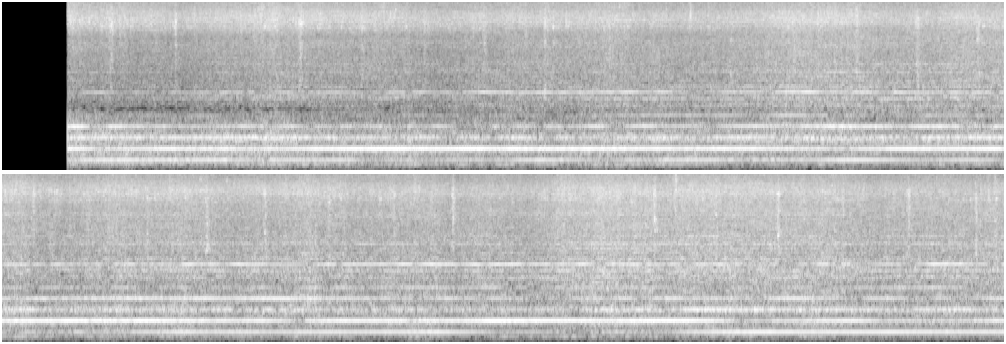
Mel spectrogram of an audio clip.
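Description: AMANO walk-behind floor scrubber running as it moves along, a steady motor hum with a constant pitched tone over a whooshing noise. It starts abruptly just under a second in.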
